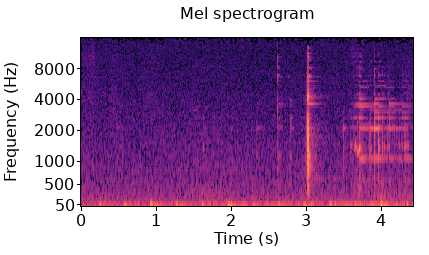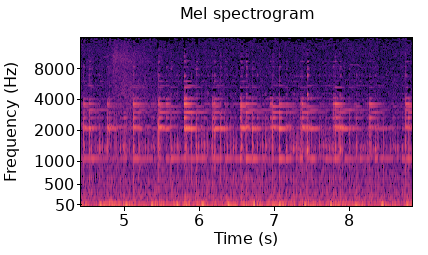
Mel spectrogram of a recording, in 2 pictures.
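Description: Fingertips twist the top spire of a small clear glass carousel ornament on a rainbow glass base, spinning it so its hanging glass horses clink together. A sharp bright clink stands out near three seconds, then a steady ringing tone with high shimmering overtones holds through the rest of the clip. Soft, irregular glassy tinkles continue over it.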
